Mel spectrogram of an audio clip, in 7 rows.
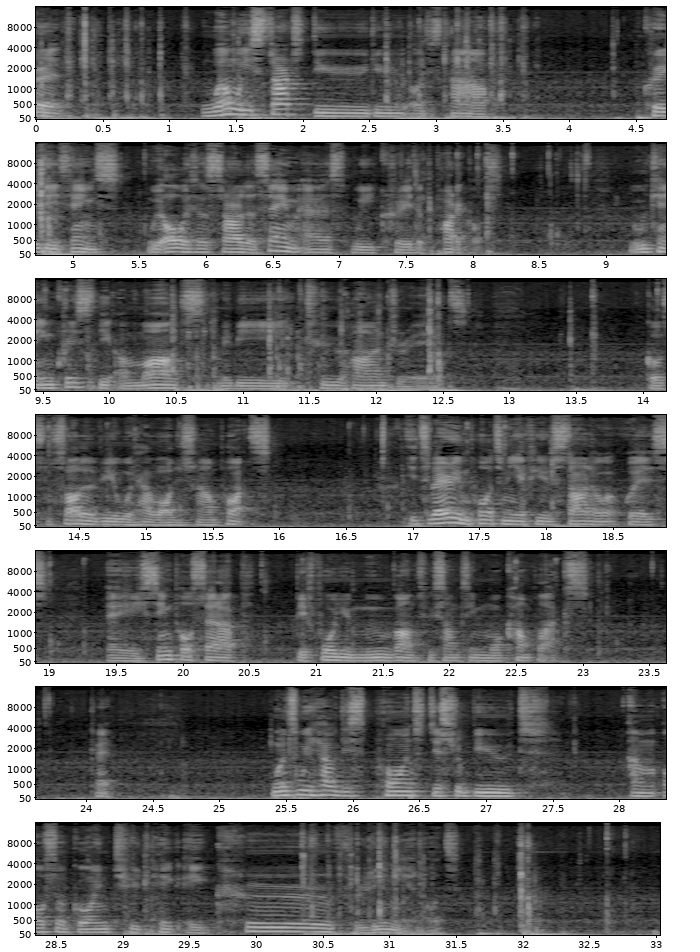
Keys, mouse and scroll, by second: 2.9 BackSpace, 6.5 drag, 8.0 alt+shift+click, 8.4-10.8 drag, 10.8 0, 11.4 BackSpace, 11.5 BackSpace, 12.1 0, 13.5 z, 14.9-17.5 middle drag, 17.5 shift+right click, 18.1 g, 19.3 middle click, 20.2 click, 21.0-22.0 middle drag, 22.0 click, 22.9-25.5 middle drag, 25.5 ctrl+a.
